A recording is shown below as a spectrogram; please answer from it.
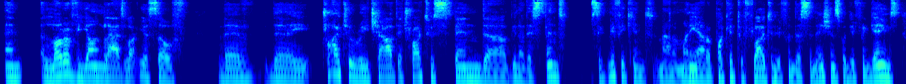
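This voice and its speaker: A man giving an earnest interview as a guest, speaking deliberately and haltingly, repeating phrases for emphasis. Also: mid-range voice, steady tone, warm tone, husky. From outside Iran. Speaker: interview guest, former national football team interpreter.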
